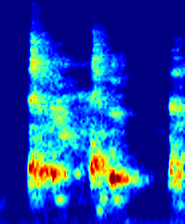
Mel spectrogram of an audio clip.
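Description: An adult gives two quick throat-clearing coughs, with the start of a third cut off at the end.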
